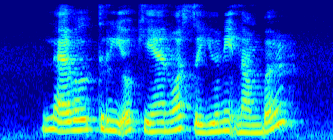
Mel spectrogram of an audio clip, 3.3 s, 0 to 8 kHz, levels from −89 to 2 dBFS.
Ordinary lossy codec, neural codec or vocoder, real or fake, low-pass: none; none; real; 7.2 kHz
